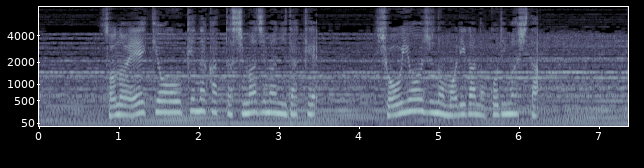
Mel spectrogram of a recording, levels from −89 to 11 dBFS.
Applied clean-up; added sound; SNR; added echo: none; none; none; none.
